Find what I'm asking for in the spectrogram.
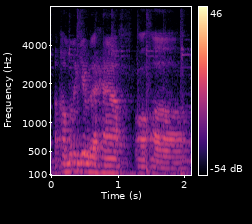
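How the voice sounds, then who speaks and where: A man co-hosting a podcast, chatting casually and excitedly about a movie. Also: mid-range voice, moderate pace, over music. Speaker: podcast co-host. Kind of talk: casual movie review chat. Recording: echoey, distant from mic.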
